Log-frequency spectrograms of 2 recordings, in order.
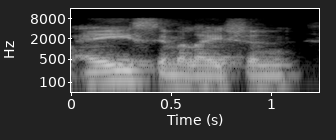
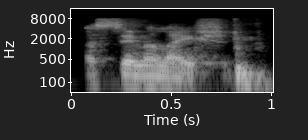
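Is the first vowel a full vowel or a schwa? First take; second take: full vowel; schwa. First: The first vowel is a full, unreduced vowel. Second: The first vowel is a weak schwa. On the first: The speaker calls it wrong. "it's not assimilation" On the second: The speaker calls it right. "the first phoneme is also a schwa"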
